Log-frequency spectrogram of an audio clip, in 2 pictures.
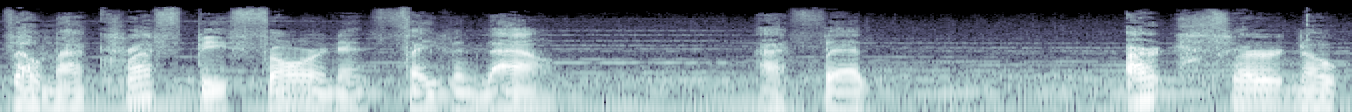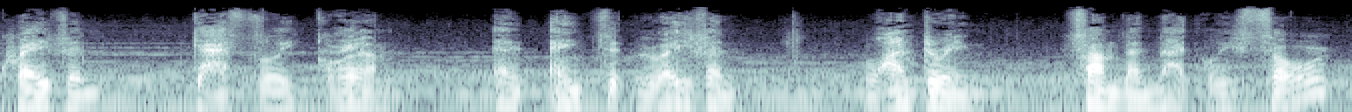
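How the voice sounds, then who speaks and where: A man's voice: lowish voice, fairly even intonation, takes it slowly, pauses often, over music. A man giving a dramatic recitation of gothic verse as one of a group of readers.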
